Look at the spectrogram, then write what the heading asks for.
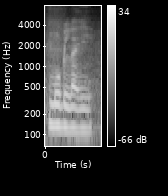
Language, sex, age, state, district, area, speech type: Nepali, male, 18-30, West Bengal, Jalpaiguri, rural, spontaneous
